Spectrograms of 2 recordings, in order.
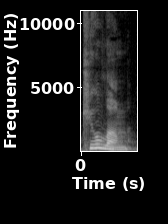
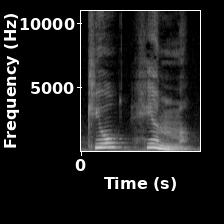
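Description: First: The word 'him' is said in weakened form. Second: The word 'him' is said in full form.

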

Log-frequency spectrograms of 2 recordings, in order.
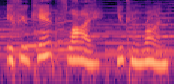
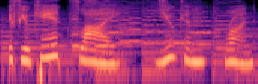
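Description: First: It is read at a normal speed. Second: It is read at a slow speed.

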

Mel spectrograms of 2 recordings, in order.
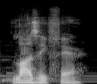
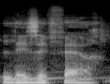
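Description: First: It is said with an anglicized English pronunciation. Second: It is said with a native French pronunciation.

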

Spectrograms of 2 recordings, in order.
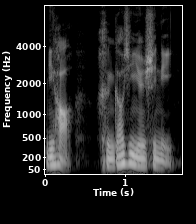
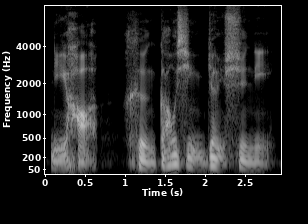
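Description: First: A medium-pitched, medium-paced mature voice. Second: A low, quiet, drawn-out older voice.

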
